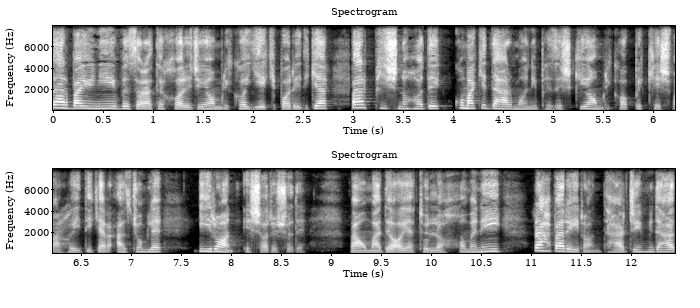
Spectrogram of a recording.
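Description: In a quiet background, a woman with an ordinary speaking voice talks at a moderate pace, her medium pitch carried by lively intonation. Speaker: radio reporter. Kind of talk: news reading. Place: studio. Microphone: studio mic.

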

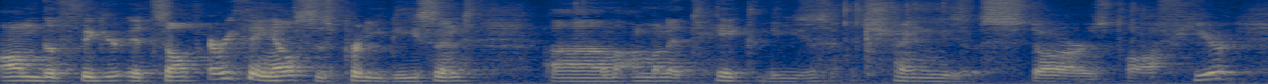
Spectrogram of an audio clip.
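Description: Light background noise and audible room echo are present. A man talks at a moderate pace. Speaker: toy reviewer. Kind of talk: product review commentary.

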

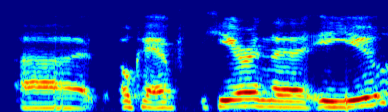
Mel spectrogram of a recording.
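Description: A woman speaks in a very deep, low voice. It sounds somewhat breathy. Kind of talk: webinar presentation. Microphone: video call.

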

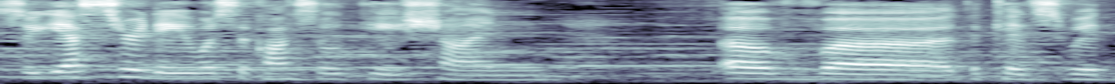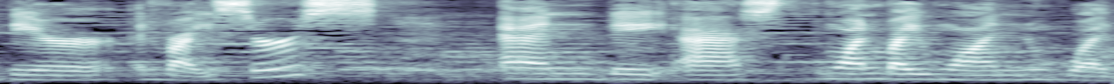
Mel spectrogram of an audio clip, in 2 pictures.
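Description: Over music in the background, a woman speaks at a fairly slow pace. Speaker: working mother vlogger. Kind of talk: casual vlog chat. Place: home room. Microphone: phone near.

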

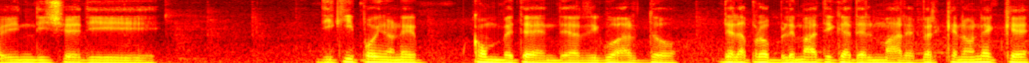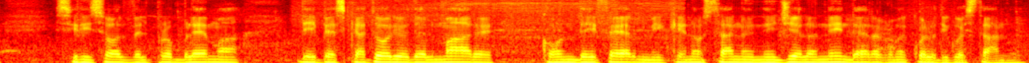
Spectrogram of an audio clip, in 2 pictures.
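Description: A man talks at a moderate pace in a monotone, flat intonation. The recording is dry with no echo, with light background noise. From Abruzzo, Italy. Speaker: fishing industry representative. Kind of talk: interview. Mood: critical, frustrated. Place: waterside. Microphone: handheld.

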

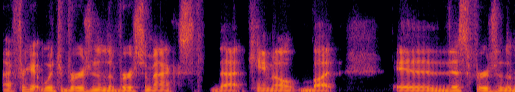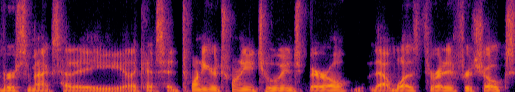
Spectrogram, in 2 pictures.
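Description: Over a quiet background, a man with a Canadian accent speaks at a moderate pace in a very deep, low pitch, his tone bright and sharp, intonation fairly even and loudness very even. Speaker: podcast host. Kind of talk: casual chat.

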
